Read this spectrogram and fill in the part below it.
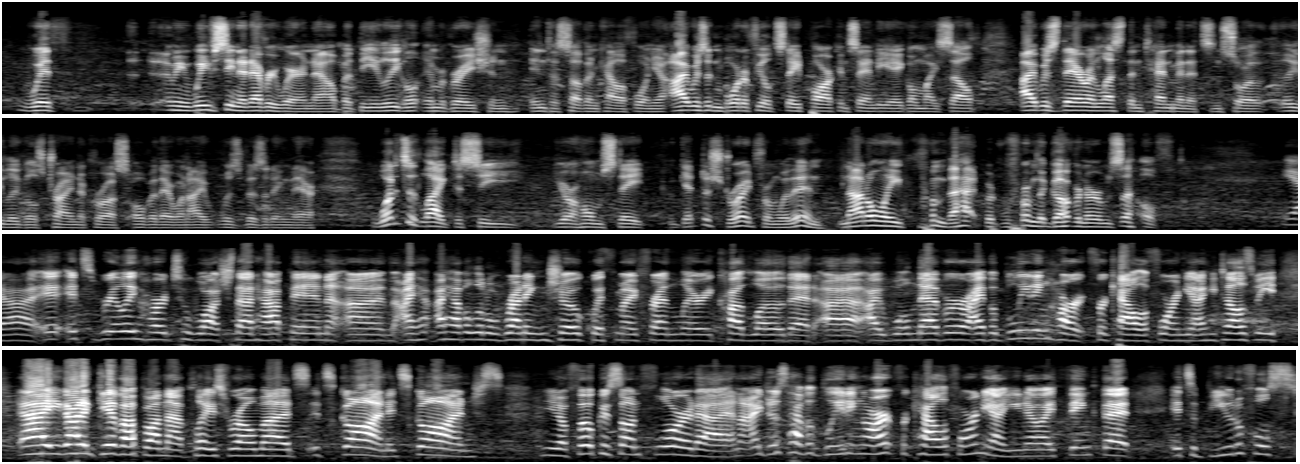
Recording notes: does his show live at CPAC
